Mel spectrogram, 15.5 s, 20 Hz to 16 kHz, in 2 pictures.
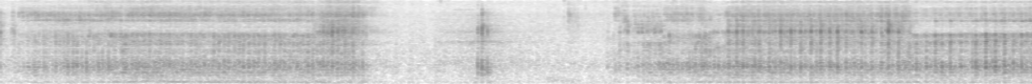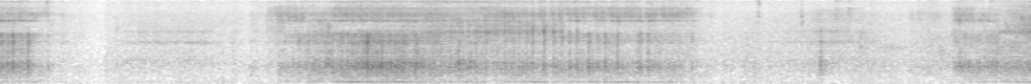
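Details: Snoring: loud, rough snores on each slow breath, about 12 a minute, with quiet gaps between them.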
